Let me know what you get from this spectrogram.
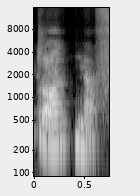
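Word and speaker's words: trente-neuf: 39 को बोलते हैं त्रॉन्त नफ। इसको त्रॉन्त, इसको नफ, साथ में मिला के हुआ त्रॉन्त नफ, है ना।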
